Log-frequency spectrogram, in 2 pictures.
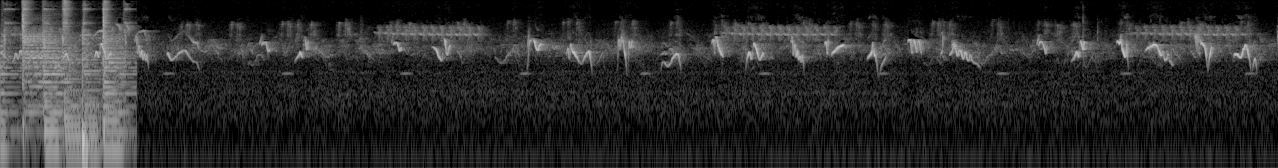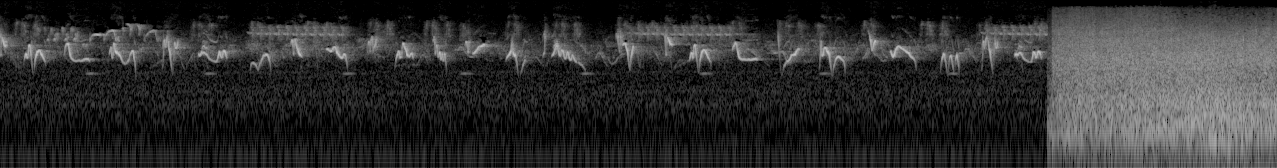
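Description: Music cuts off about two seconds in and gives way to birds chirping busily, many short quick chirps, with a higher trilled phrase coming back about every five seconds. About a second before the end, a steady rushing noise sets in.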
